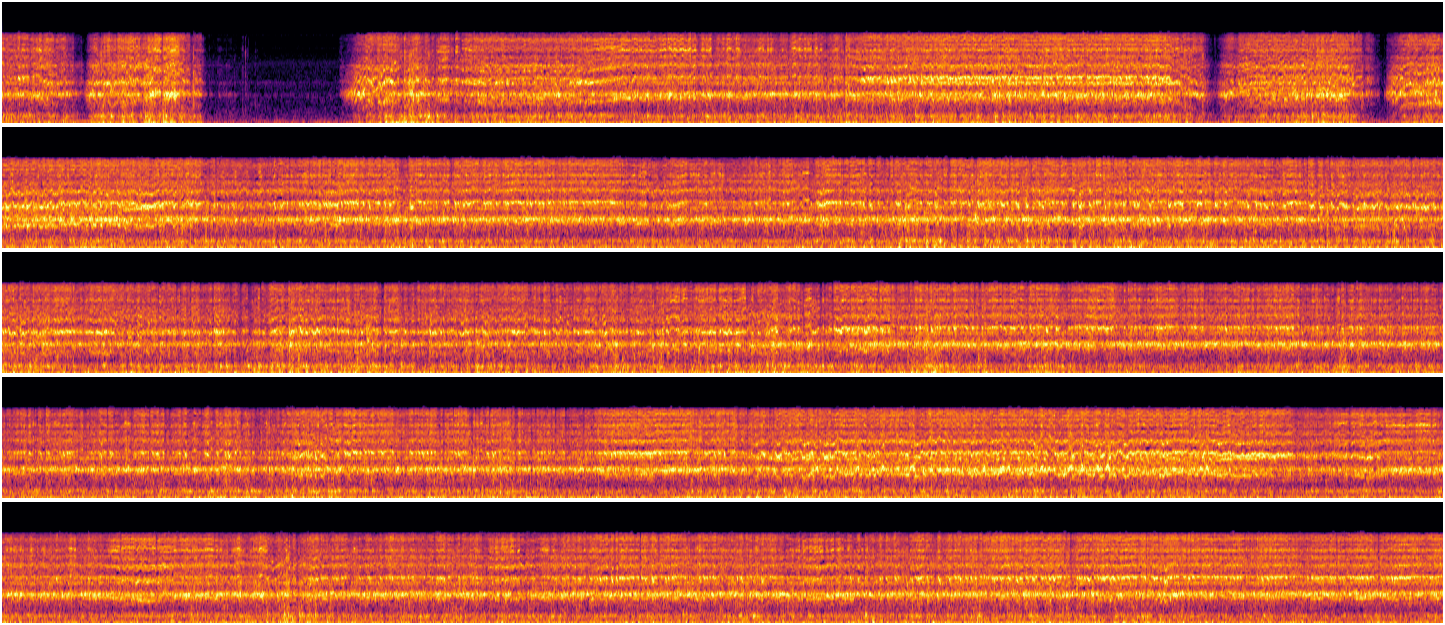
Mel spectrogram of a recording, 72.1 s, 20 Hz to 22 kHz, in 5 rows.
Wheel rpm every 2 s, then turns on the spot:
120, 60, 200, 230, 220, 170, 120, 180, 220, 230, 230, 230, 230, 220, 200, 200, 190, 210, 220, 230, 230, 230, 230, 230, 230, 210, 190, 200, 220, 230, 230, 230, 230, 230, 230, 230.
none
